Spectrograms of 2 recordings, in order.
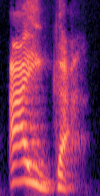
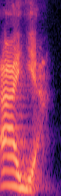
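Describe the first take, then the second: First: The word has a g sound in the middle. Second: The word has no g sound in the middle. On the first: The speaker calls it wrong. "¿Cuál es la forma incorrecta?" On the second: The speaker calls it right. "se dice haya"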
